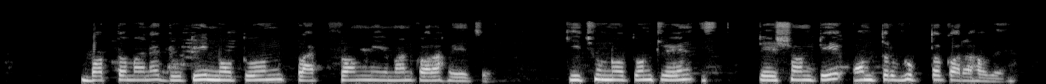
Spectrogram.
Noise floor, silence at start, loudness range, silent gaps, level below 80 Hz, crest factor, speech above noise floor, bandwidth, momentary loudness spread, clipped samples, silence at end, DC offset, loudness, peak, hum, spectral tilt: -78 dBFS; 0.8 s; 3 LU; none; -54 dBFS; 14 dB; 64 dB; 7.8 kHz; 8 LU; under 0.1%; 0.3 s; under 0.1%; -15 LUFS; -2 dBFS; none; -6.5 dB/octave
